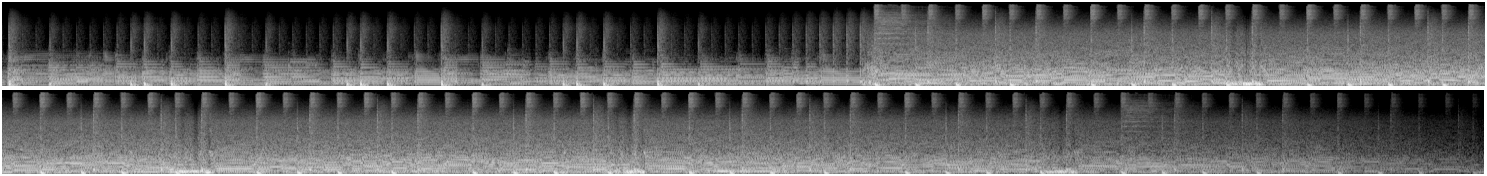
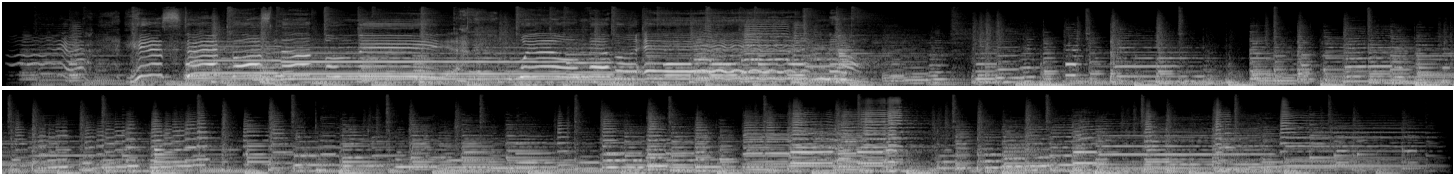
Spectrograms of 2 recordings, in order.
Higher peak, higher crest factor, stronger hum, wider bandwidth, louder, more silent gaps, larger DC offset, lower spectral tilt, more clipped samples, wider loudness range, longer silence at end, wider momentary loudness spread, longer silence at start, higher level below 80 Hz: about the same, 0 dBFS vs -2 dBFS; about the same, 14 dB vs 18 dB; neither; first, 19.5 kHz vs 17.5 kHz; first, -15 LUFS vs -19 LUFS; neither; second, under 0.1% vs 0.2%; about the same, -6 dB/octave vs -5.5 dB/octave; neither; about the same, 6 LU vs 8 LU; second, 0 s vs 0.15 s; about the same, 10 LU vs 11 LU; about the same, 0 s vs 0.1 s; first, -24 dBFS vs -32 dBFS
